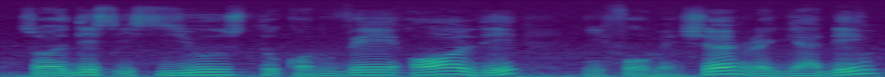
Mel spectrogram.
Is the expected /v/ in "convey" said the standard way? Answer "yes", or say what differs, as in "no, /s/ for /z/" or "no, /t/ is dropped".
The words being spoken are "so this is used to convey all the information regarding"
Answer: yes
